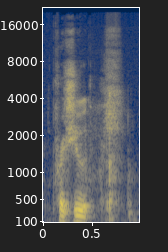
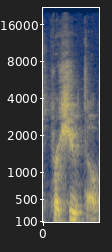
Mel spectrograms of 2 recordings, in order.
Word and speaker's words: prosciutto: It's where you get those mismatched words where I mispronounce according to everybody else, like mozzarella, gabagool, prosciutto. No, it's prosciutto.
